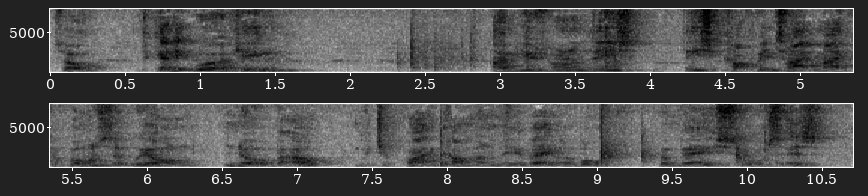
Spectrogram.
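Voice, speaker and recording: A man in his sixties giving a casual hands-on explanation, rambling and haltingly thinking aloud as he goes. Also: medium pitch. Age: 60s. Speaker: radio repair video maker. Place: small indoor workshop with block walls. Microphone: camera mic at a distance. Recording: roomy, distant mic, background noise.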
